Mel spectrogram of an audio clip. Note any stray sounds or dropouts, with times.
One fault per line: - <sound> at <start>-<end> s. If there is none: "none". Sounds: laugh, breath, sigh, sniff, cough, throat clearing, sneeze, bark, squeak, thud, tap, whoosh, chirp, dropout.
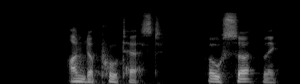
none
